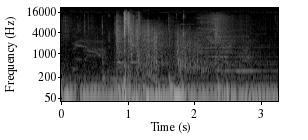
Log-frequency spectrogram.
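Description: Gunfire in the Tomb Raider video game rings out as a run of sharp, heavy booming shots over a low rumbling bed, loud and close, with no speech.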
